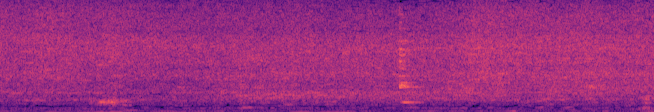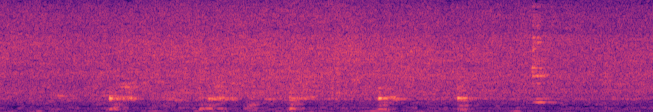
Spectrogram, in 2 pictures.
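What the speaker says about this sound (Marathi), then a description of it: "आता ह्याच्यात ही भिजवलेली तुरीची डाळ घालायची आहे. चांगलं हलवून घ्यायचं आहे." Soaked toor dal stirred and roasted in oil in a pan, giving a continuous hissing sizzle broken by several sharp scrapes and taps of a spoon against the pan.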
